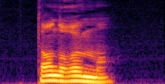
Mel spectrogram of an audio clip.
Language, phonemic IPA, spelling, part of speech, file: French, /tɑ̃.dʁə.mɑ̃/, tendrement, adverb, Fr-tendrement.ogg
- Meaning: tenderly; lovingly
